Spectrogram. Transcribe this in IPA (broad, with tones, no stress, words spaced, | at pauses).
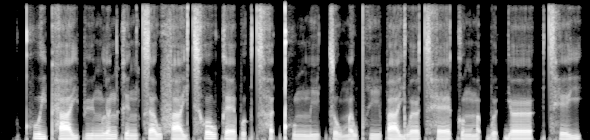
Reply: kʷʰe˥jpʰaː˨j pyː˨ŋlɵ˥n kɪ˨˧ŋ t͡sɐ˨w faː˨jt͡sʰo˥w kɛː˨pʊ˨k̚ t͡sʰɐ˧t̚kʷʰɪ˨ŋmiː˨t̚ t͡so˨˩wmɐ˨˧wpʰiː˨˧paː˨j wœː˨t͡sʰɛː˨˥ kʊ˧ŋmɐ˧p̚ wɵ˨˥t̚jœː˥ | t͡sʰe˨˥j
